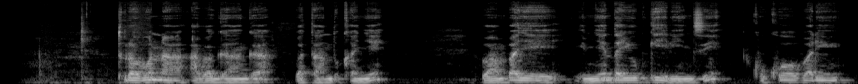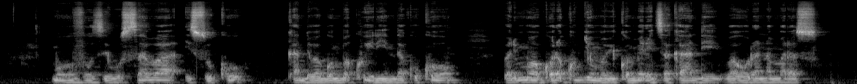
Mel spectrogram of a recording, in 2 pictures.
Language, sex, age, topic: Kinyarwanda, male, 18-24, health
